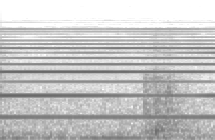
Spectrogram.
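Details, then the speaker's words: Boat engine overheat alarm after rewiring, sender heated: steady, shrill continuous buzz at one pitch; overheat alarm buzzer working. "Give it a little heat. And you hear it buzzing."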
